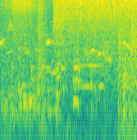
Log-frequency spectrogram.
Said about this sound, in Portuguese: Crio os frangos em casa, as galinhas, os ovinhos.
